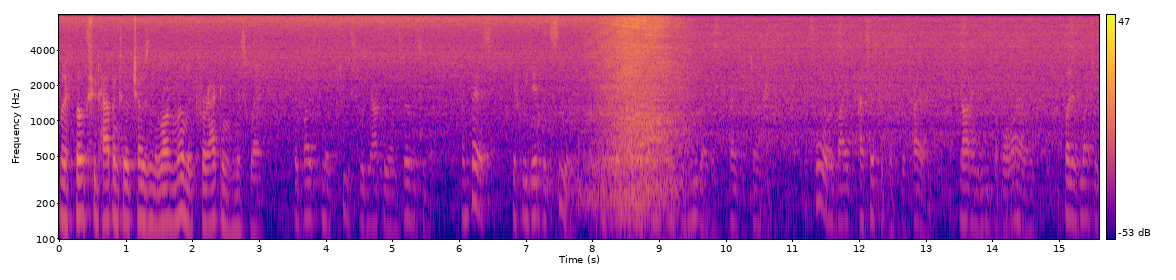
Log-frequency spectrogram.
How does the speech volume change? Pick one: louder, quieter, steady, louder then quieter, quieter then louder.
quieter.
